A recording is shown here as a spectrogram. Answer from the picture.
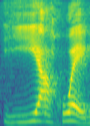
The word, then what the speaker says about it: Yahweh: If you put the sounds to it, which are missing there because the Jews don't put them there, then it would be pronounced Yahweh.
